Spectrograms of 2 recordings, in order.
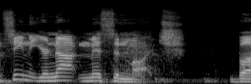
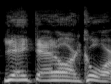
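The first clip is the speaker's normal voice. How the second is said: Stone Cold voice; 4 semitones higher than usual. Shown as a demonstration. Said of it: "that was a stone cold".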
